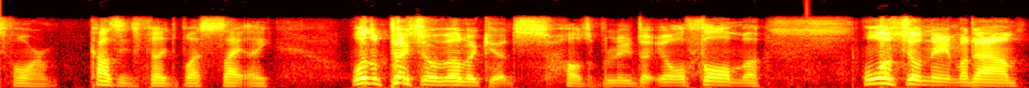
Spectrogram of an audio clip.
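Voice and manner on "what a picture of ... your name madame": refined stallion voice, admiring; dapper gentleman voice. A narrator's reading. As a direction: admire her gallantly. Marmalade voice.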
